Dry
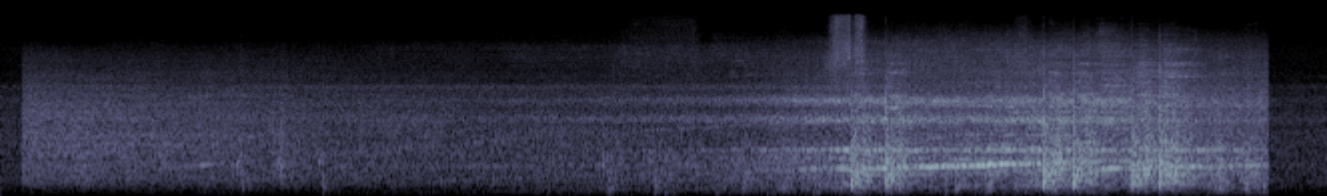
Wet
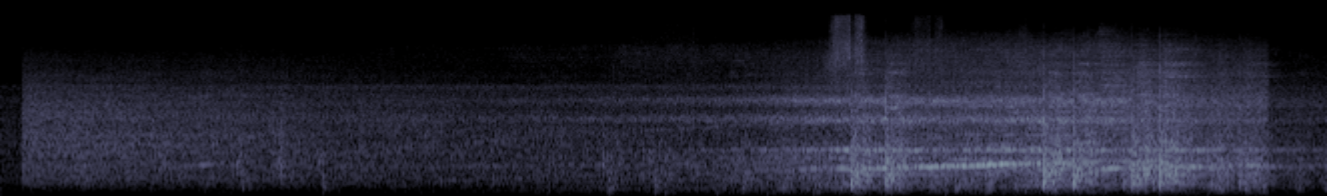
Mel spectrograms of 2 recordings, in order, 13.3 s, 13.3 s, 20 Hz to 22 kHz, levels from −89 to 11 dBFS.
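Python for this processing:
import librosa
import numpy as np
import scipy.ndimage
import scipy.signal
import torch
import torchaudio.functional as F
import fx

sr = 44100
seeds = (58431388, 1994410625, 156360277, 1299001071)

y = x + 10.0 ** (-13.0 / 20.0) * np.pad(x, (int(796 * sr / 1000.0), 0))[:len(x)]
y = F.gain(torch.from_numpy(y), -8.5).numpy()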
